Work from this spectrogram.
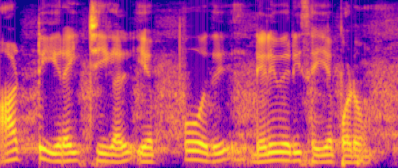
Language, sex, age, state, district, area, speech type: Tamil, male, 18-30, Tamil Nadu, Mayiladuthurai, urban, read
